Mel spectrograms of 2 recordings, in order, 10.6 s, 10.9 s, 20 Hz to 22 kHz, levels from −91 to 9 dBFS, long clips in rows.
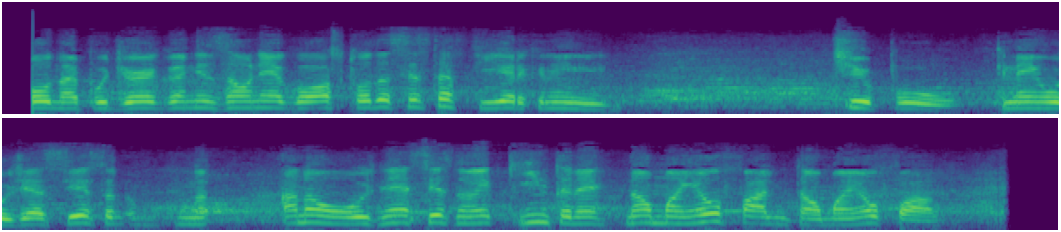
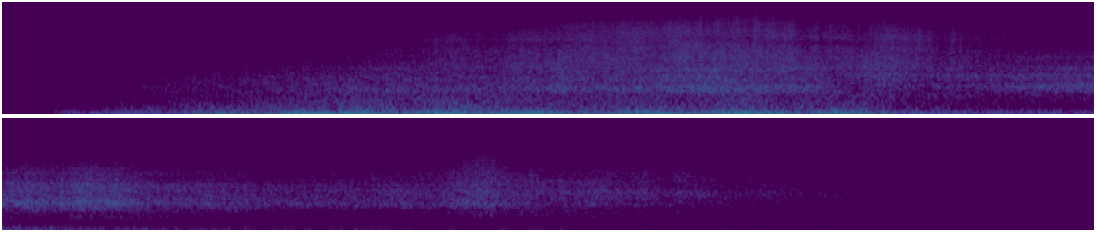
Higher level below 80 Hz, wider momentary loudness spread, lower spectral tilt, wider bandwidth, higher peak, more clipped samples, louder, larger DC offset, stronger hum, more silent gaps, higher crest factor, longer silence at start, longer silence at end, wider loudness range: first, -64 dBFS vs -70 dBFS; first, 12 LU vs 9 LU; first, -4 dB/octave vs -2.5 dB/octave; second, 9 kHz vs 17.5 kHz; first, -6 dBFS vs -44 dBFS; neither; first, -19 LUFS vs -64 LUFS; neither; neither; neither; second, 14 dB vs 22 dB; about the same, 0.15 s vs 0.25 s; second, 0.25 s vs 0.7 s; second, 3 LU vs 6 LU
